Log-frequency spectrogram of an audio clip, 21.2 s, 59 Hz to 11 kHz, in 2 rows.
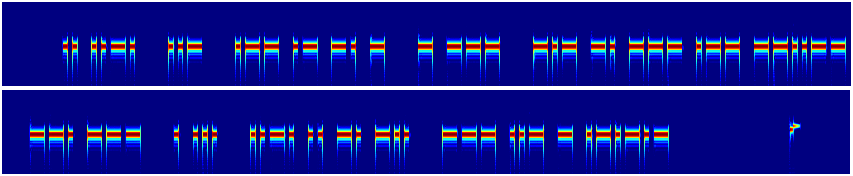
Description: Morse code, heard as a keyed tone, about 20 wpm, 700 Hz. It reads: IF U WANT TO KNOW, GO ES FIND OUT.
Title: Sentences from Top 200 Words and Abbreviations 20wpm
